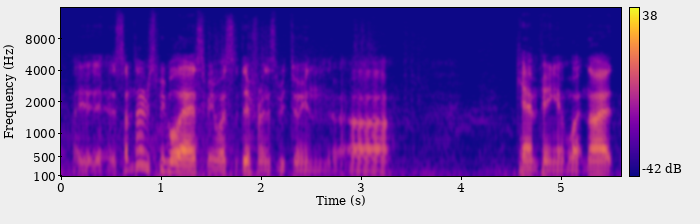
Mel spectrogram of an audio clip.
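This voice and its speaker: Bright-voiced French Canadian gamer. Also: male voice, medium pitch, a little hiss or hum. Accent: Quebec French. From Montreal, Canada. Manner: rambling and chatty, with frequent fillers and laughs. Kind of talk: gameplay commentary.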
